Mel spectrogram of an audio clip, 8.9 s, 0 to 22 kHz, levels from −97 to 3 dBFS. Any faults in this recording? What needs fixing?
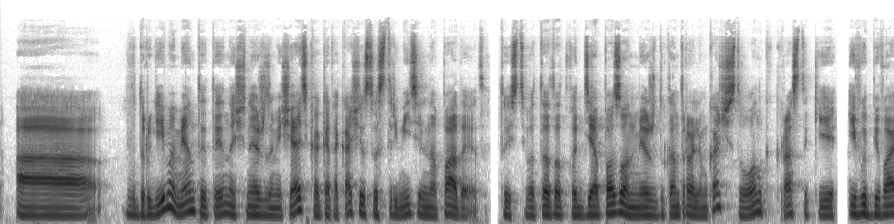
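Nothing needs fixing, as the signal holds steady with no audible technical faults at any point.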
